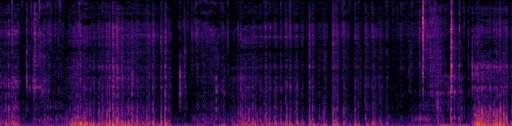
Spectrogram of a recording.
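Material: Soap.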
